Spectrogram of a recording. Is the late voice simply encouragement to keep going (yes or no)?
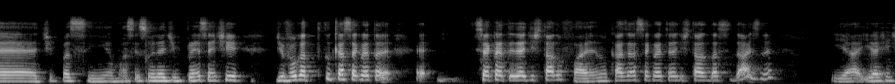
yes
